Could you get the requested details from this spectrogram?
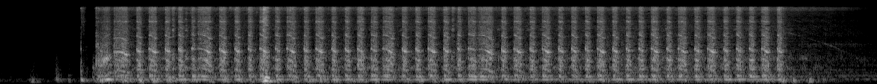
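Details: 1993 Honda Accord LX crank no start with the main relay plugged in and tested OK; starter cranks about seven seconds at roughly three and a half turns a second with an uneven rhythm and never fires. Cause unconfirmed.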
